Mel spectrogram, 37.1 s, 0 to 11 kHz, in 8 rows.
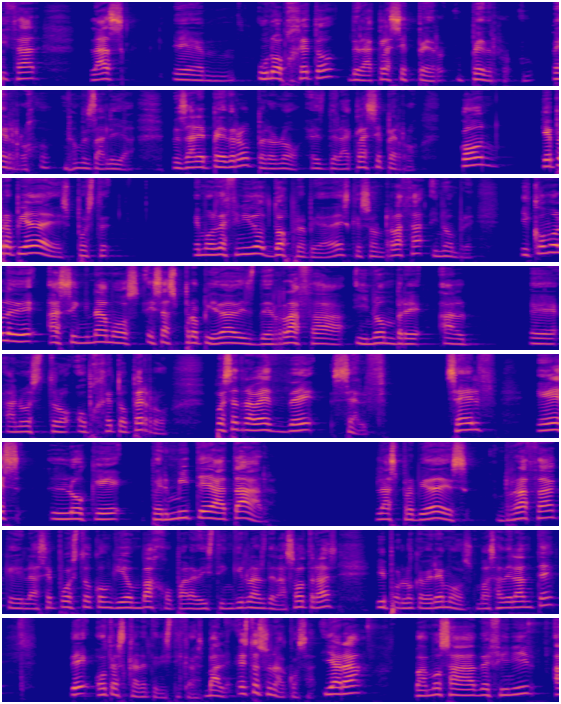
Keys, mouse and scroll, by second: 35.2-37.1 typing, 36.8 Escape.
